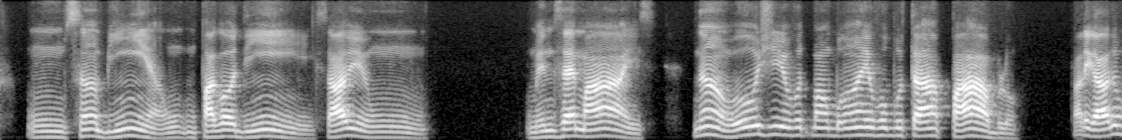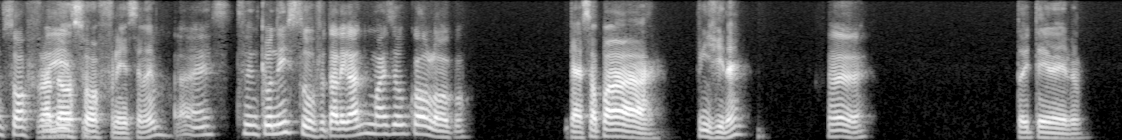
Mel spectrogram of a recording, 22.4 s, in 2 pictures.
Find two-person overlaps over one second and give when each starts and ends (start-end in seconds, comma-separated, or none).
none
